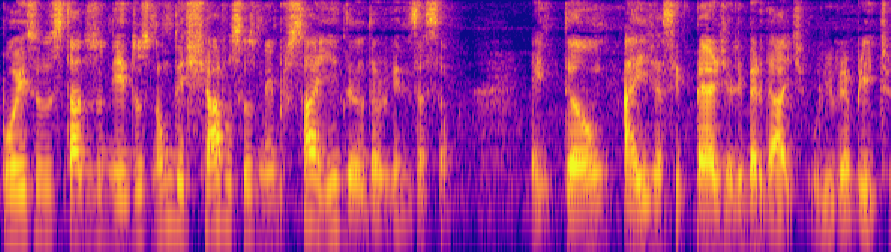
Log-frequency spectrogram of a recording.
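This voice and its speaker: The intonation here is lively. An unremarkable speaking voice keeps a moderate pace. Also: man, fairly high pitch for a man. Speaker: undergraduate student researcher. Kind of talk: research presentation.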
